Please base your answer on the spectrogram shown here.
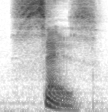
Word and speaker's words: says: Says, says. There are three sounds. S, e, z.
